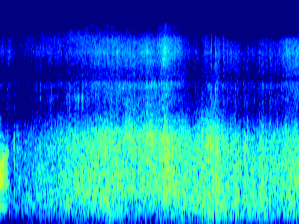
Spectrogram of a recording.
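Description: Telemark skis sliding and carving on soft snow, with wind rushing over the helmet-camera microphone: a steady hiss that builds over the first second and then holds.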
